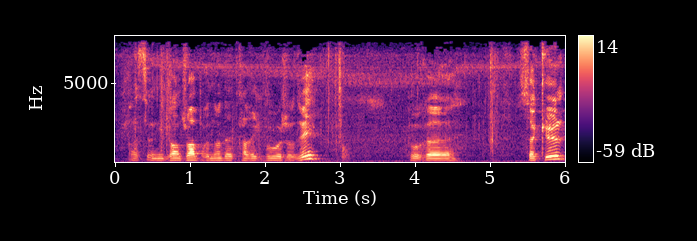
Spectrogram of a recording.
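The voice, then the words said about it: Swiss French accent. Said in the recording (French): “mon accent me trahit, bien sûr, je ne suis pas mulhousien de souche, mais suisse”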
